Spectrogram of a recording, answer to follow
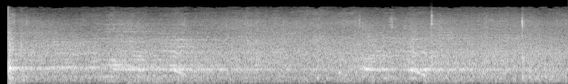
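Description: Ice hockey game sound in a rink: a steady murmur of distant voices from the stands and the ice.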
